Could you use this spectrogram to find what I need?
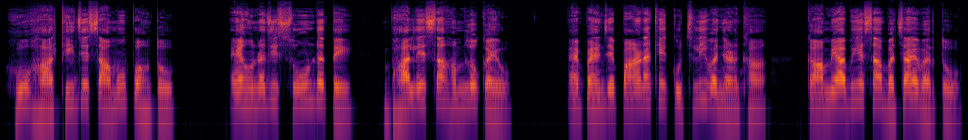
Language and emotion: Sindhi, neutral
